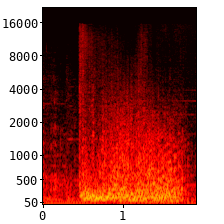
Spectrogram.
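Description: A torch flung in the game Wartales ignites the ground with a sudden loud whooshing burst of flame that roars on for over a second, then fades slightly; no talking.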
